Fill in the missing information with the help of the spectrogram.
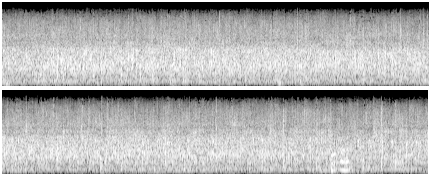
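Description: Steady, dense applause from an audience fills the whole stretch, a continuous wash of many hands clapping at an even loudness without pauses or a clear rhythm.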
